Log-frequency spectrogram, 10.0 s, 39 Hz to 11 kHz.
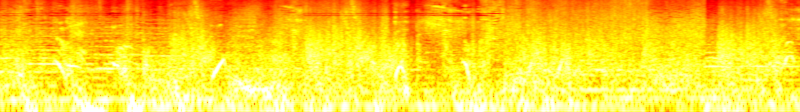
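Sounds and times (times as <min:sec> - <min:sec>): film fight music: 0:00.0 - 0:10.0.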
